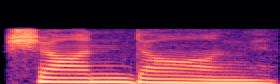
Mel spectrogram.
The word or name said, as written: Shandong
